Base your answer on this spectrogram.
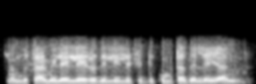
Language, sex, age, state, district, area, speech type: Kannada, male, 30-45, Karnataka, Uttara Kannada, rural, conversation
